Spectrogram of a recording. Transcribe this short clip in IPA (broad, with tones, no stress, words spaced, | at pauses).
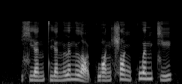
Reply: ɕjɛ˧˥nt̪jɛ˧˥nlə˥n lɑ̰˨˩ʊ̯kwɑ˧˥ŋʂɑ˥˩ŋ kwə˥nt͡ɕi˧˥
